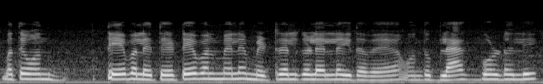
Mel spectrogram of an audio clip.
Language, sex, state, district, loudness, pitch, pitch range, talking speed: Kannada, female, Karnataka, Bangalore, -14 LUFS, 230 Hz, 210-240 Hz, 155 wpm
